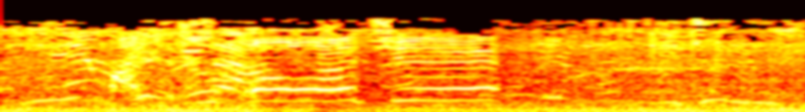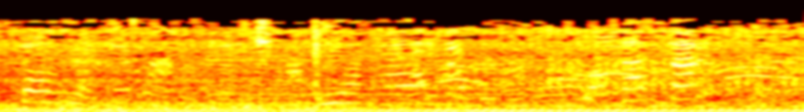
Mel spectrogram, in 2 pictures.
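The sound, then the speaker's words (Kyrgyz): Schoolchildren pile into a crowded marshrutka minibus in the evening, overlapping high voices and chatter over the low rumble of an idling engine, with bursts of louder calls near the start. “балдарга келген кичи бустар эбак толгону менен аларга түшүп жаткан окуучулардын саны азая элек биз да азыр ушундай маршруткага отуруп балдар менен кошо конушка жөнөйбүз”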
